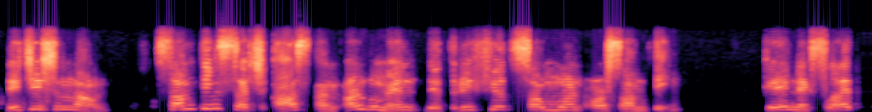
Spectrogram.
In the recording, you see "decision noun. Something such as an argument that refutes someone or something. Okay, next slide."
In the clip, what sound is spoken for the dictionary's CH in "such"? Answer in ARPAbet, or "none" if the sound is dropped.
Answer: CH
